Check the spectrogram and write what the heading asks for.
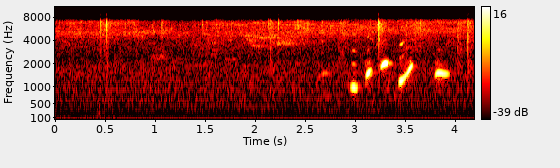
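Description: A quick run of about six clear whistled notes near the end, short and mostly rising in pitch, over a steady background hiss with faint ticks.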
